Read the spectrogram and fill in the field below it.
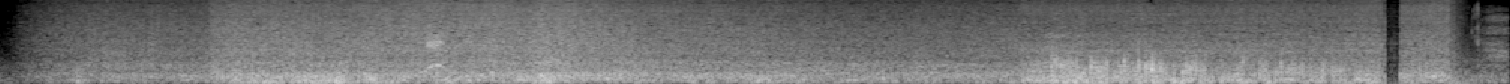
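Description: Cyclone Biparjoy batters the coast at Valsad, Gujarat, with strong wind and high waves: a continuous, roaring wash of wind and surf that swells louder toward the end and then breaks off briefly.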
